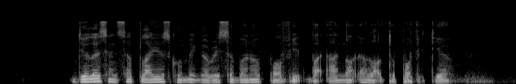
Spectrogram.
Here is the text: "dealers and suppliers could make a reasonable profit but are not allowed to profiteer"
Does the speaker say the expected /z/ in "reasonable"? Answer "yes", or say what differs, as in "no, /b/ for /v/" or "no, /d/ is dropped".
no, /s/ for /z/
